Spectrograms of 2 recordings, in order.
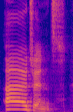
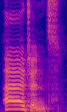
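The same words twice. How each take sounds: The two takes are said the same way.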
